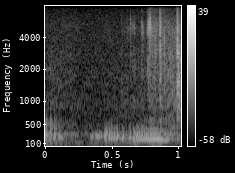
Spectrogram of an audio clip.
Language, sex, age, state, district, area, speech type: Assamese, female, 30-45, Assam, Charaideo, rural, spontaneous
